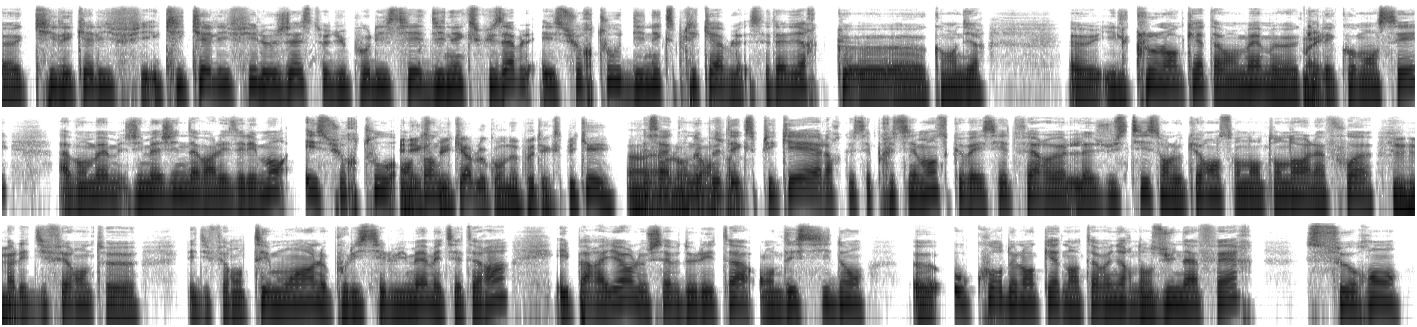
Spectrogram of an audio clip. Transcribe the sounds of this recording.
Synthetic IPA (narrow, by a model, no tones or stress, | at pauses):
kʲʰilekalifikʲʰikalifiləʒɛst̪d̪ypɔlisjed̪inɛkskʲyzablesyʁt̪ud̪inɛksplikʲablset̪ad̪iʁkəkɔmɑ̃d̪iʁøḭlklolɑ̃kʲɛt̪avɑ̃mɛmøkɛlɛkɔmɑ̃sea̰vɑ̃mɛmʒimaʒind̪avwaʁlezelemɑ̃esyʁt̪ʰuʔɑ̃tnɛɑ̃plikabləkɔ̃nəpøt̪ɛksplikʲesɛsakɔ̃nəpøt̪ɛksplikʲealɔʁkəsɛpχesizemɑ̃sə̥kəvaesejed̪əfɛʁølaʒyst̪isɑ̃lɔkʲyʁɑ̃sɑ̃nɑ̃t̪ɑ̃d̪ɑ̃alafwapaʁled̪ifeʁɑ̃t̪ø | led̪ifeʁɑ̃t̪emwɛ̃ləpɔlisjelɥimɛmɛt̪set̪eʁaepaʁajœʁləʃɛfd̪əlet̪aʔɑ̃d̪esid̪ɑ̃ | øokʰuʁd̪əlɑ̃kʲɛt̪̚d̪ɛ̃t̪ɛʁvəniʁd̪ɑ̃zynafɛːʁ | səʁɑ̃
